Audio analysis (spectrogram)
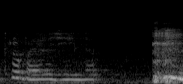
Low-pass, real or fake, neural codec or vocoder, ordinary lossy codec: none; real; none; none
